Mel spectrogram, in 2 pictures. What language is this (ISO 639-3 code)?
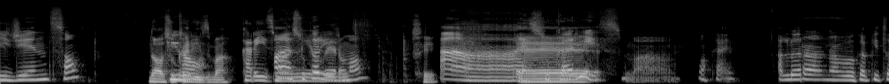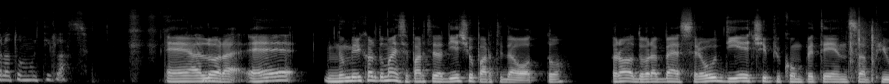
ita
